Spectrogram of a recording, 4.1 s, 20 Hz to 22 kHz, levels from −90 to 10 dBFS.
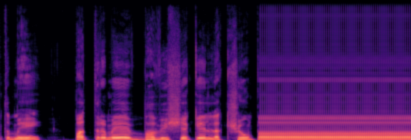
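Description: At 2.6 s the speech gives way to a system hang loop that lasts to the end. The machine froze, and the hardware kept replaying one 21.33 ms slice. That fits a 1024-sample buffer. It sounds like a steady buzz at about 46.9 Hz.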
